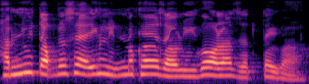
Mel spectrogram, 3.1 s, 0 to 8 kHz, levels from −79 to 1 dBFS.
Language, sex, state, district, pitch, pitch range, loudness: Wancho, female, Arunachal Pradesh, Longding, 220 Hz, 185-245 Hz, -18 LUFS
